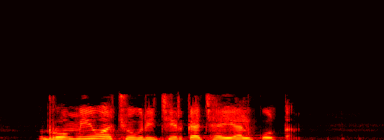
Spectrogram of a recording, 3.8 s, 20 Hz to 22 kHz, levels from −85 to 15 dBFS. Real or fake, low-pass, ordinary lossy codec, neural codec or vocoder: real; 7.2 kHz; AAC, 32 kbps; none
